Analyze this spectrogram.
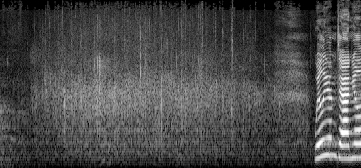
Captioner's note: audience applauds; audience cheers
